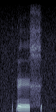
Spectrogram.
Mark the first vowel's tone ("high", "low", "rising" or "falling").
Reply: low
